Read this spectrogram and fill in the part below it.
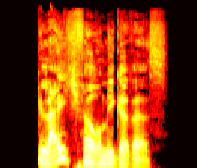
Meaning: strong/mixed nominative/accusative neuter singular comparative degree of gleichförmig
- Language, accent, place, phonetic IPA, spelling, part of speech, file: German, Germany, Berlin, [ˈɡlaɪ̯çˌfœʁmɪɡəʁəs], gleichförmigeres, adjective, De-gleichförmigeres.ogg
